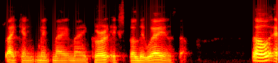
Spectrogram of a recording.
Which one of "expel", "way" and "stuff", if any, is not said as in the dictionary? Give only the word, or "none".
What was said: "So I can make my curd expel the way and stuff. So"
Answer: none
